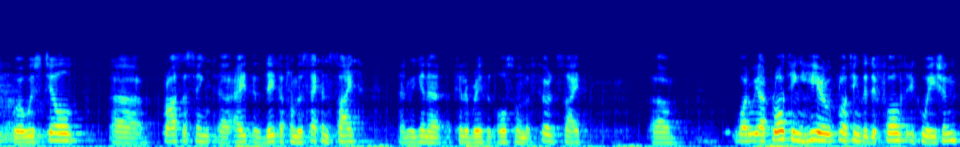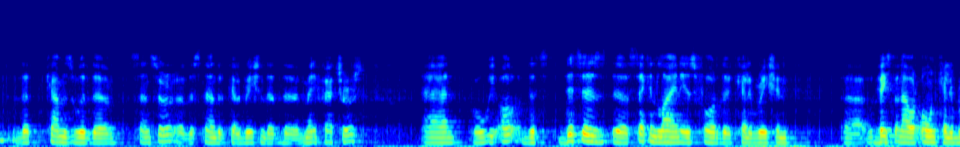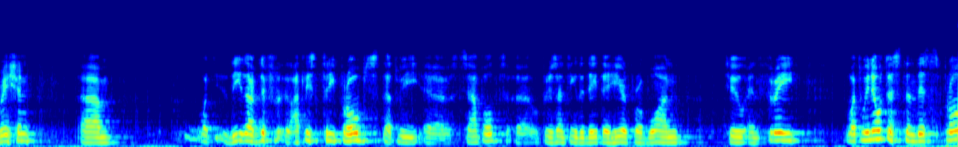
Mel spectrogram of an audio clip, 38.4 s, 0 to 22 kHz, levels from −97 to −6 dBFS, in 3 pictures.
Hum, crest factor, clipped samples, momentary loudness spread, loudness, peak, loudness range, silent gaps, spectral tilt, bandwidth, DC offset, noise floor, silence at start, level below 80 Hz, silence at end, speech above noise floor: none; 22 dB; under 0.1%; 16 LU; -43 LUFS; -22 dBFS; 12 LU; none; -7 dB/octave; 5 kHz; under 0.1%; -73 dBFS; 0 s; -66 dBFS; 0 s; 30 dB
